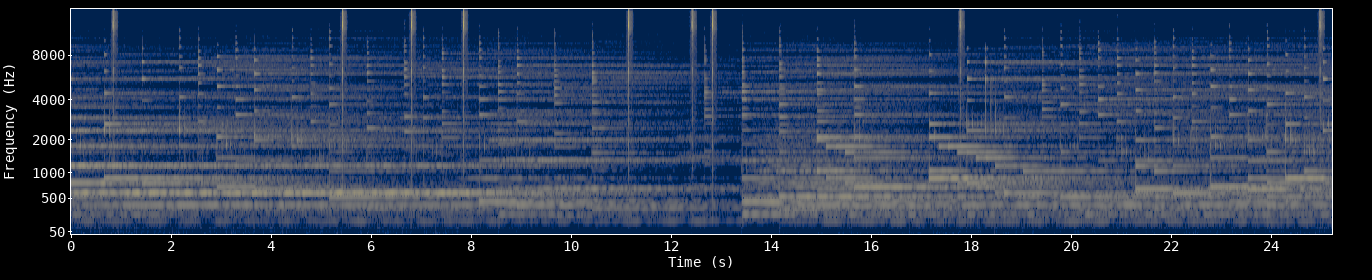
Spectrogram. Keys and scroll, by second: 9.8 l, 19.5 ctrl+g.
